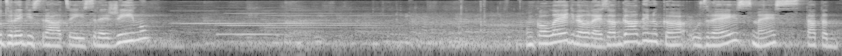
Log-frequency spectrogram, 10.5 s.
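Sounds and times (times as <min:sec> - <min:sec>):
speech: 0:00.0 - 0:02.0, 0:06.6 - 0:10.5
electric parliament chamber bell ringing: 0:00.0 - 0:05.4
murmur of people talking: 0:00.0 - 0:10.5.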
